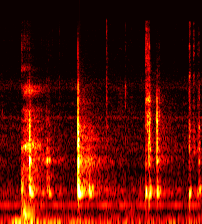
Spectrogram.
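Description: Spatula scraping and tapping inside a plastic blender jar of blended cashew: a few light, separate ticks and knocks, mostly in the second half.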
